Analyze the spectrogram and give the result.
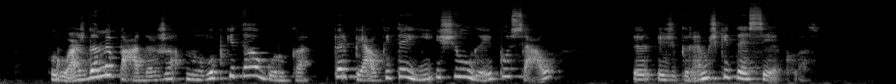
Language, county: Lithuanian, Panevėžys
